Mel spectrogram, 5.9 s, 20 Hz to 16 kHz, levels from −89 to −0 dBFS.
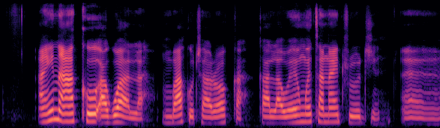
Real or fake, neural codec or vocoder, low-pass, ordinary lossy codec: fake; autoencoder, 48 kHz, 128 numbers a frame, DAC-VAE, trained on Japanese speech; 14.4 kHz; none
